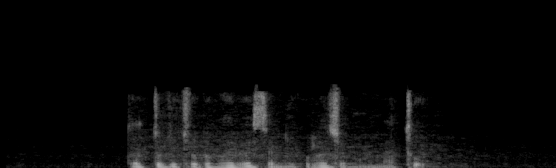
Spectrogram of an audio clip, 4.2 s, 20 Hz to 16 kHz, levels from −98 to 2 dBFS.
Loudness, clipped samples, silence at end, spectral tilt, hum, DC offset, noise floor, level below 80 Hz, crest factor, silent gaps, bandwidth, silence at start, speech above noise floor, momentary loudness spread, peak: -42 LUFS; under 0.1%; 1 s; -7 dB/octave; none; under 0.1%; -89 dBFS; -74 dBFS; 20 dB; none; 7.6 kHz; 0.95 s; 48 dB; 10 LU; -22 dBFS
